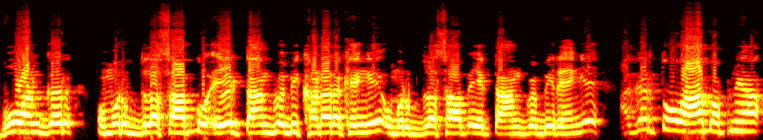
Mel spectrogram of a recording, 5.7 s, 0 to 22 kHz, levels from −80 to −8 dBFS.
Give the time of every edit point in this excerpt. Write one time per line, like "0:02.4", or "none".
0:04.8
